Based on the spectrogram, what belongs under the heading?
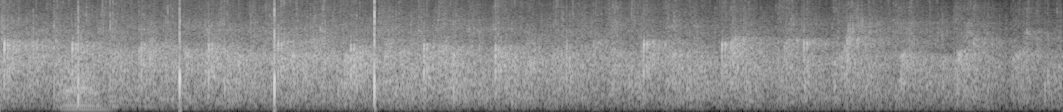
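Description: An audience applauds steadily throughout, a dense wash of many hands clapping, with a few sharp louder claps standing out early on before the sound gradually thins toward the end.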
